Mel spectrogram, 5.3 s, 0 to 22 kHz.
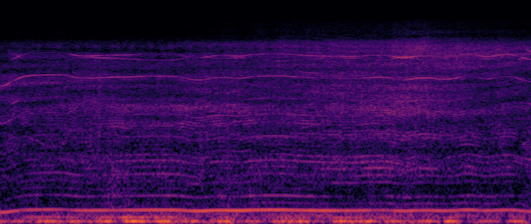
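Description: RC 3D model plane with flaps popped upward, flying low a foot off the ground in a Harrier hover, its electric motor and propeller holding a steady, close, buzzing whine with strong harmonics for several seconds, no talking.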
